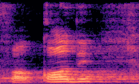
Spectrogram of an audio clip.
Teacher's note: قاف کو پر پڑھنا ہے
